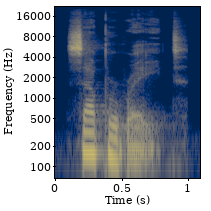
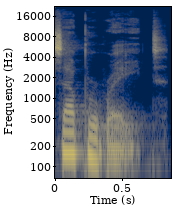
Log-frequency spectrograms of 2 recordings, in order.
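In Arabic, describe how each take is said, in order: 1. يُنطق مثل الفعل. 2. يُنطق مثل الفعل.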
